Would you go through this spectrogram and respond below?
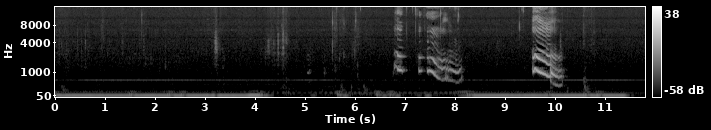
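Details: A young dog, one of five ready for new homes at the holidays, gives two short high whines that slide downward, one after seven seconds and another near ten, over a low steady hum and faint knocks.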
